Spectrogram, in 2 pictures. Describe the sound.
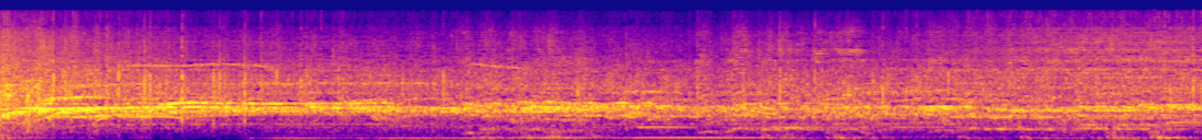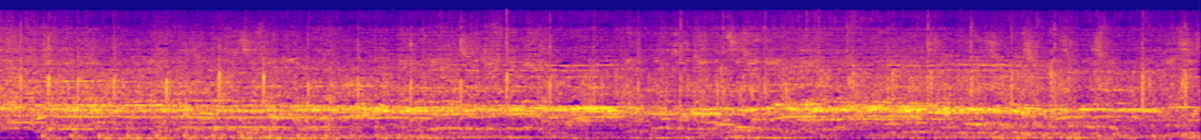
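Church audience acclaiming and cheering for God during a service: a sustained, lively crowd noise of cheering voices and scattered clapping that runs on steadily for the whole stretch without letting up.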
